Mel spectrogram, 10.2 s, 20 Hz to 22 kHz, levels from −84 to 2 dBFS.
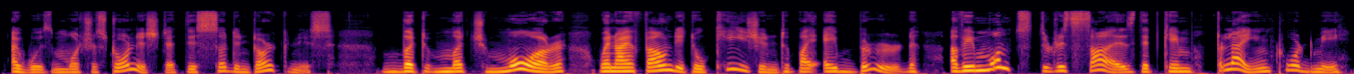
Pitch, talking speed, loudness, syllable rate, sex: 185 Hz, 165 wpm, -19 LUFS, 4.3 syllables/s, female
